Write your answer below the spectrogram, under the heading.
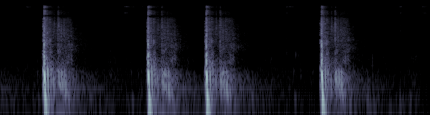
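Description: Four carbine rifle shots fired at an irregular pace, about a second apart with one quicker pair, each shot followed by a short echo.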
